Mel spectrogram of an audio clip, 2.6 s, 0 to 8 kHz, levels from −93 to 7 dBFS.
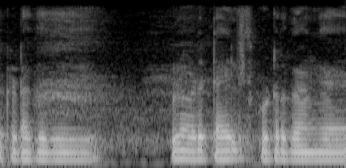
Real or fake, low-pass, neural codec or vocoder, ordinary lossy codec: real; 7.2 kHz; none; MP3, 64 kbps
